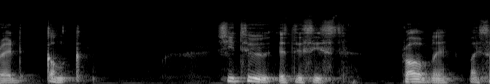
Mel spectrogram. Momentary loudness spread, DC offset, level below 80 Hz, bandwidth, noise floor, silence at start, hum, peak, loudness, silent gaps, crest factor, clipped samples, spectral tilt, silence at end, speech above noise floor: 13 LU; under 0.1%; -54 dBFS; 10 kHz; -63 dBFS; 0 s; none; -8 dBFS; -26 LUFS; none; 20 dB; under 0.1%; -6.5 dB/octave; 0 s; 39 dB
